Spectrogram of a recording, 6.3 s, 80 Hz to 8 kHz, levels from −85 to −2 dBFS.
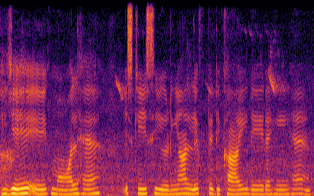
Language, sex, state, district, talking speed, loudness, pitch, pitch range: Hindi, female, Uttar Pradesh, Lucknow, 105 wpm, -17 LUFS, 185 Hz, 175-195 Hz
